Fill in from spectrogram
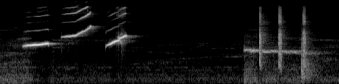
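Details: White-rumped shama song: three loud pure whistles, the first level, the next two rising, then after silence a few sharp clicks over a thin steady tone.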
